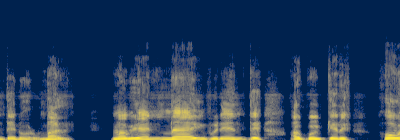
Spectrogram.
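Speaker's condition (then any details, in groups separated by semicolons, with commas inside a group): Cerebral palsy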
